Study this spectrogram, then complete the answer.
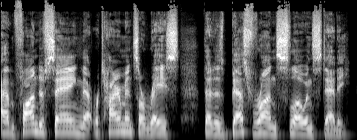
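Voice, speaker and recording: A man with an ordinary speaking voice at medium pitch, fairly slow, with ordinary pitch variation, on a very clean recording with a silent background. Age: 50s. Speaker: retirement expert. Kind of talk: interview.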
